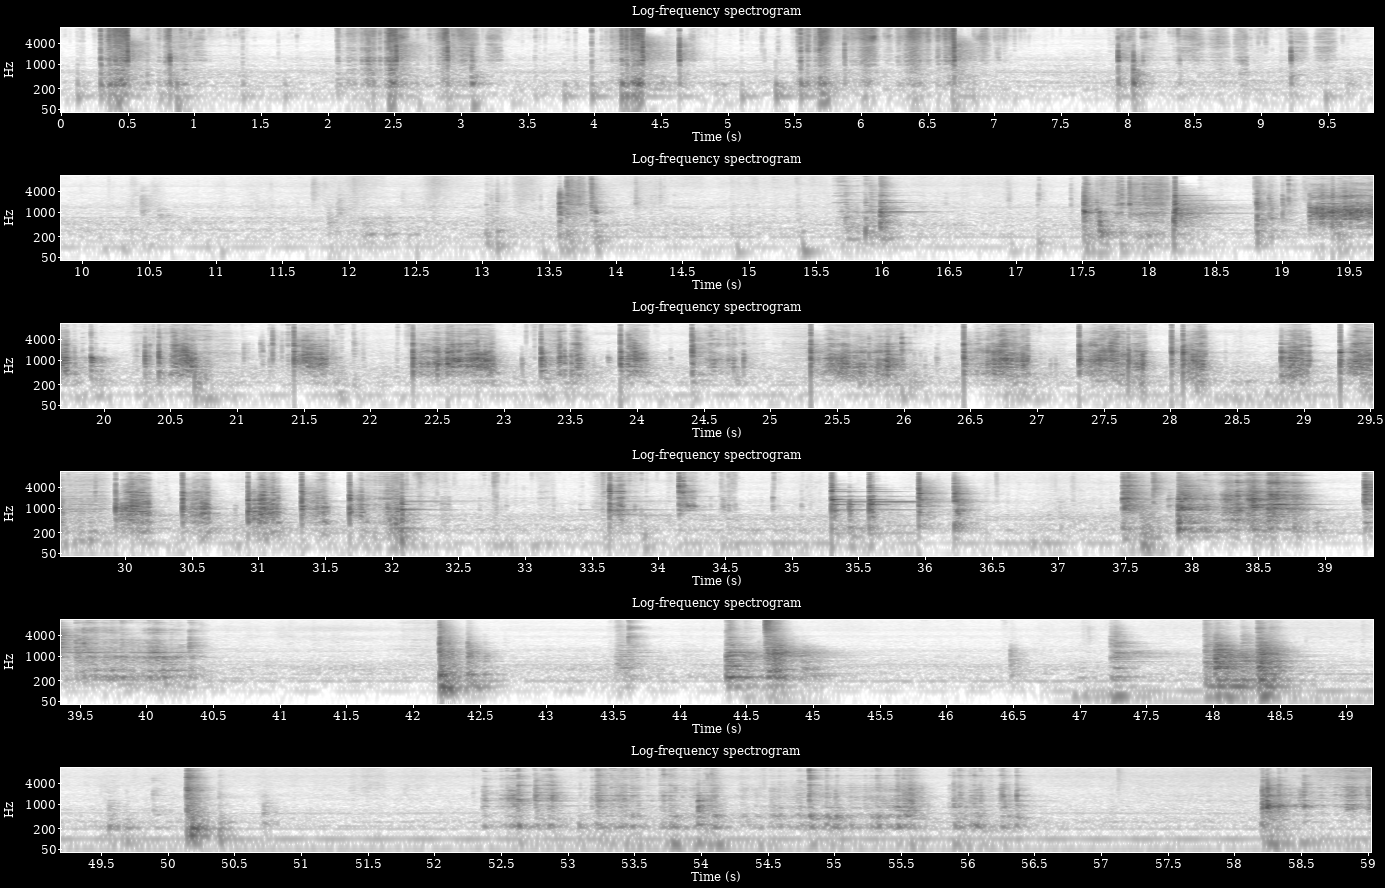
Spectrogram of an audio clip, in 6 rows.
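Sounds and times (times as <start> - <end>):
dishes and cutlery clattering: 15.6 - 16.4.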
